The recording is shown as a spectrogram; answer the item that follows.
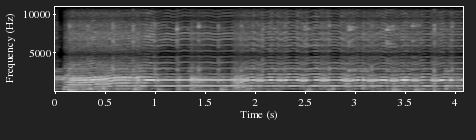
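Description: Live Kannada folk song: voices singing into microphones over a harmonium, with a hand drum keeping the beat. About a second in, a single note is held steadily to the end.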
